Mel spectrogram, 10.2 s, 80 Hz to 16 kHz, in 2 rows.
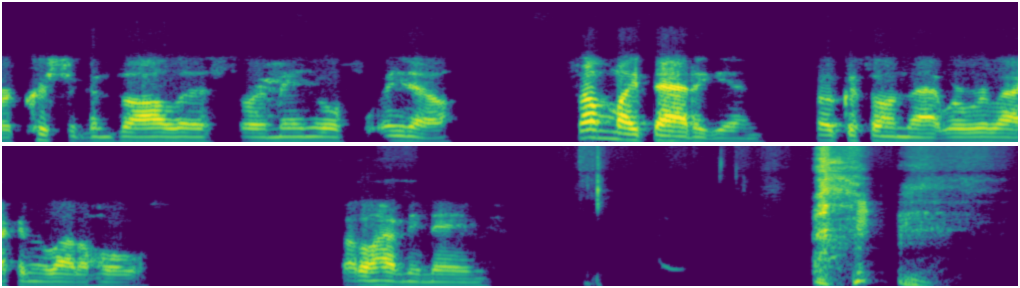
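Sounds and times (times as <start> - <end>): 
speech: 0.0 - 5.9, 6.8 - 8.1, 9.1 - 9.8
person coughing: 9.2 - 10.0
throat sound: 9.2 - 10.0.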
